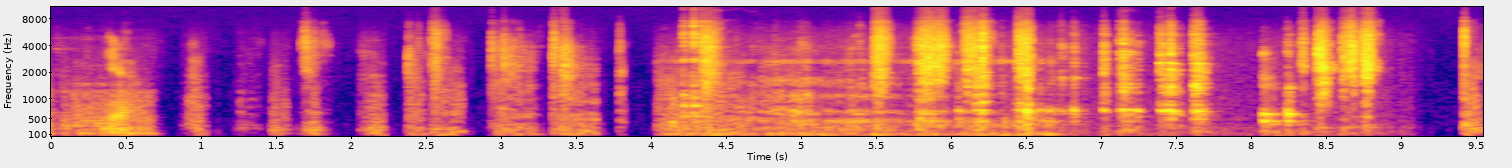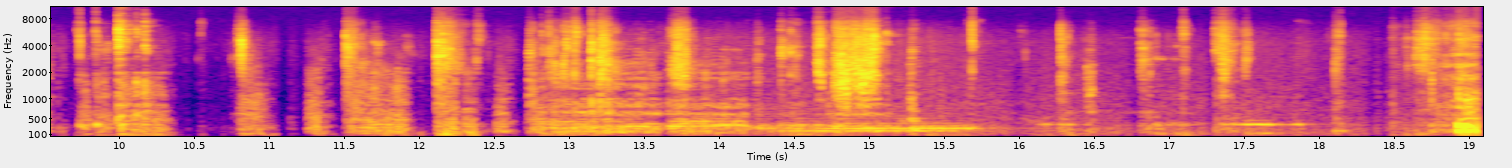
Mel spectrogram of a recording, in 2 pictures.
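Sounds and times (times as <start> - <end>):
scrapes rubs and knocks: 4.1 - 7.7, 11.3 - 15.7.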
